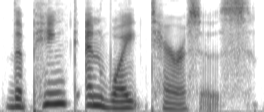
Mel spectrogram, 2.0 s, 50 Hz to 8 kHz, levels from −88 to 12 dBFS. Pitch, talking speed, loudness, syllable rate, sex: 195 Hz, 150 wpm, -18 LUFS, 4.4 syllables/s, female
